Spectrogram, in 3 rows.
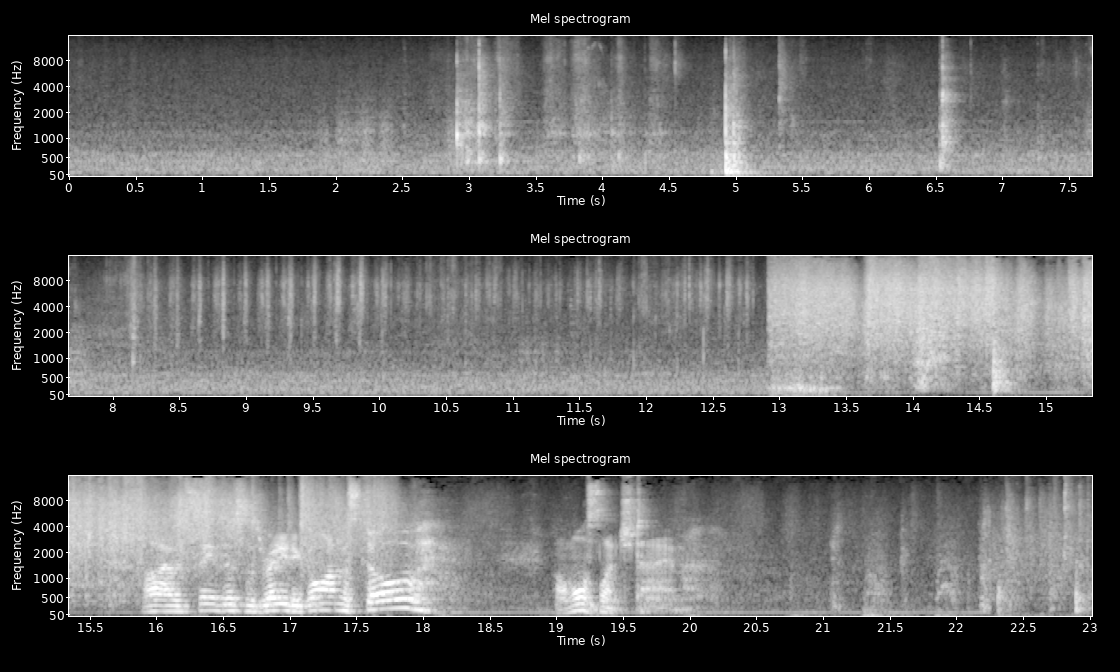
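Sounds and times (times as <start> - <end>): quick light ticks of shaking: 8.2 - 12.9.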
